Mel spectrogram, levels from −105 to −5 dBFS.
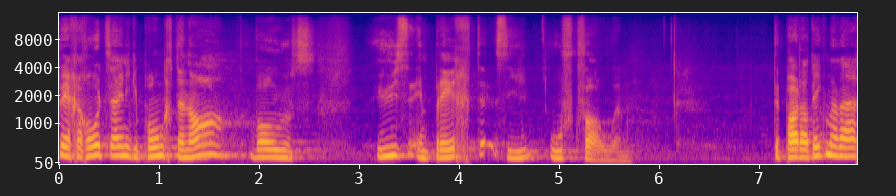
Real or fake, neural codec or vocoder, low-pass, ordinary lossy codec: fake; autoencoder, 48 kHz, 128 numbers a frame, DAC-VAE, trained on Japanese speech; 14.4 kHz; none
